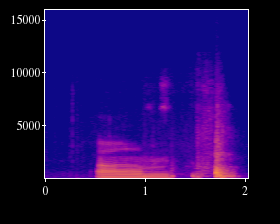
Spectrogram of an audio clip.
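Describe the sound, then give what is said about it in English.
A chair bumps with a short, hollow knock or two, coming just after a stretch of talking. “That was the chair.”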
